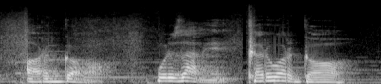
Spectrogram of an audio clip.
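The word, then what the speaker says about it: cadw argof: Kadu argo. You'll notice that the F there is silent at the end.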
